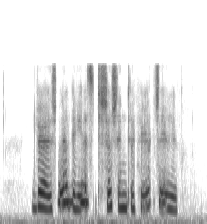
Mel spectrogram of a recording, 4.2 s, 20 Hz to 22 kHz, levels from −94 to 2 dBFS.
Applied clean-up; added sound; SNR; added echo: neural diffusion model UNIVERSE++.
